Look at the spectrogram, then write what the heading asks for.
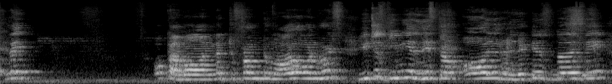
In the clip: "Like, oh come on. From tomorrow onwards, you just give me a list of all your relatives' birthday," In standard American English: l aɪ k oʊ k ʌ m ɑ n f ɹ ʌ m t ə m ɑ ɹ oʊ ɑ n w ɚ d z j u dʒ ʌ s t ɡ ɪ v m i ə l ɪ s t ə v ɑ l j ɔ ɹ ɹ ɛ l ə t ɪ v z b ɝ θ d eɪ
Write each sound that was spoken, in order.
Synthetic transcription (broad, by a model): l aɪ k oʊ k ʌ m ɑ n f ɹ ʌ m t ə m ɑ ɹ oʊ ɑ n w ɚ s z j u dʒ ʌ s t ɡ ɪ v m i ə l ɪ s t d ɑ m ɔ l ɹ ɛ l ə t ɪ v b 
